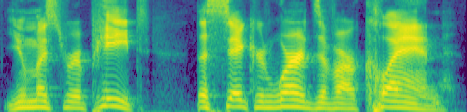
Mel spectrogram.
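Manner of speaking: slow, ceremonial pronouncement; imperious kobold king. Acted. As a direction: intone it like a pompous ruler. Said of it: "and he says".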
